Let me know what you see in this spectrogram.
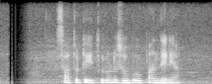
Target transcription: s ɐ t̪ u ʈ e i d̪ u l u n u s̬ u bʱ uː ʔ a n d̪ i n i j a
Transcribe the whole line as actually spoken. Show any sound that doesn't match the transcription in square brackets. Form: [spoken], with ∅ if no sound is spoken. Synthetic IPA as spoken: s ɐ t̪ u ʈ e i [t̪] u [ɾ] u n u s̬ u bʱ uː [p] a n d̪ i n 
